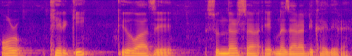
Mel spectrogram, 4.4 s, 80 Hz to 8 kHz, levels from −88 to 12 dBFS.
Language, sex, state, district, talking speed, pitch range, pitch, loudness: Hindi, male, Arunachal Pradesh, Papum Pare, 175 wpm, 105-125 Hz, 115 Hz, -15 LUFS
